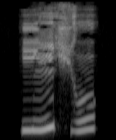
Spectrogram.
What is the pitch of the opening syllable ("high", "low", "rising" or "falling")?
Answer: rising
